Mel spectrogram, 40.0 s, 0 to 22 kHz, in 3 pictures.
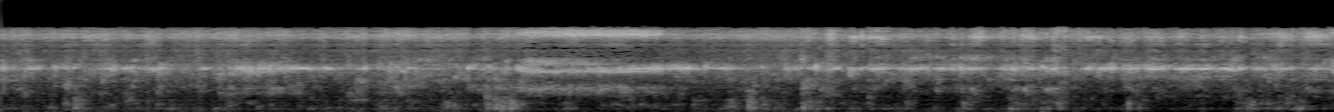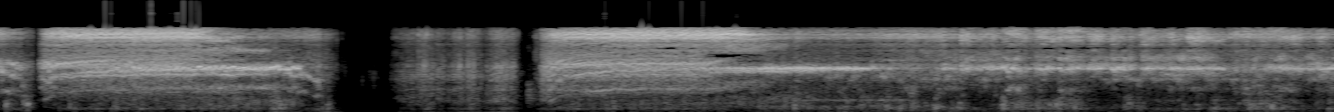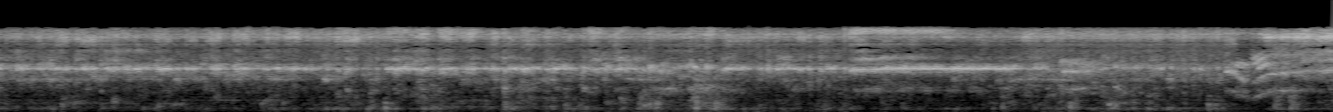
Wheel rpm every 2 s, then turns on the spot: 230, 230, 230, 230, 230, 240, 180, 190, 40, 120, 220, 240, 230, 230, 240, 230, 230, 230, 230, 190.
16-18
